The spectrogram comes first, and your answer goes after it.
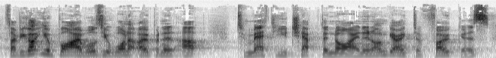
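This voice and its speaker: A middle-aged man with a slightly raspy voice giving a conversational sermon, speaking earnestly and stressing key phrases. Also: a little high, fairly even intonation, brisk, fairly bright tone. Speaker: guest preacher and Bible college teacher.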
